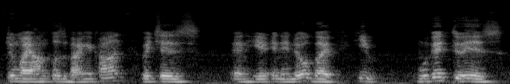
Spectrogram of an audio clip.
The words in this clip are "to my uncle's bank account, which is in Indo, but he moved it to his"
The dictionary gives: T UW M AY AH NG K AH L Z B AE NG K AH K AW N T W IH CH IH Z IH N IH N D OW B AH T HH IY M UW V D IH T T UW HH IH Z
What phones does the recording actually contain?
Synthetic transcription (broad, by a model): T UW M AY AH NG K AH L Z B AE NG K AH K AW N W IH CH IH Z IH N IH N D OW B AH T HH IY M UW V IH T T UW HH IH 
